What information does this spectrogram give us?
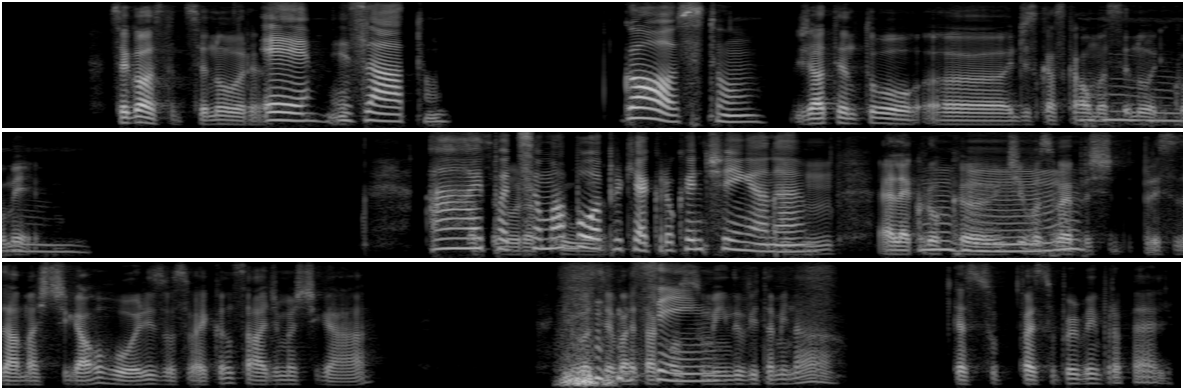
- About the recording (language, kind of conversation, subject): Portuguese, advice, Como você costuma comer por emoção após um dia estressante e como lida com a culpa depois?
- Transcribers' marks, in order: tapping; drawn out: "Hum"; other background noise; chuckle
